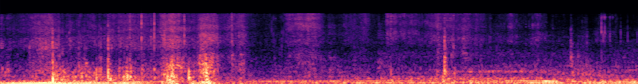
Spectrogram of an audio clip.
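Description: Plastic wrapping crinkling and rustling as a plastic-wrapped storage container is pulled out of a cardboard box, loudest in the first couple of seconds. A steady low engine rumble runs underneath.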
